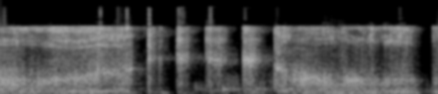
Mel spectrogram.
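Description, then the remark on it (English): A person imitates a crab saying its name: a rough, guttural growl from its mandibles broken midway by a quick series of sharp clicks like snapping claws, then the growl rumbles on again, fairly loud, with no talking. “It is a mix of snapping claws and sort of like this guttural growl that's coming from its mandibles.”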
